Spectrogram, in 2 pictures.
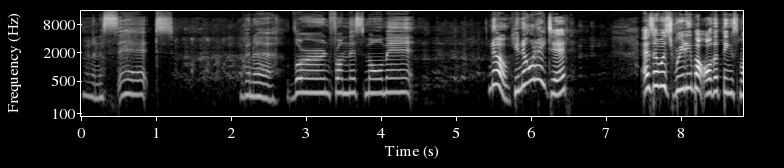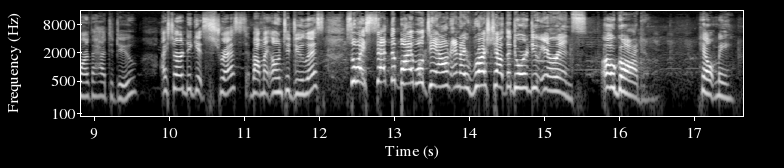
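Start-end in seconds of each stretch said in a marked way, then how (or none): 0.0-4.4 soft, devout, serene reply; reading the Bible, answering the Holy Spirit in a soft voice; pious calm. Retold or imitated. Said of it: "and I'm like". 12.3-17.5 loud, hurried exasperation; confessing to the congregation, loud and frantic. Acted. Comic confession of rushing out.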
